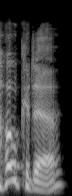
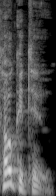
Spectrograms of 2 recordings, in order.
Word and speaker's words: Hokuto: featuring four Japanese women, Bull Nakano and Akira Hokuta. Hokuta? Hokuto? Pikachu? Pikachu? How do you say that? I believe it's Hokuto.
